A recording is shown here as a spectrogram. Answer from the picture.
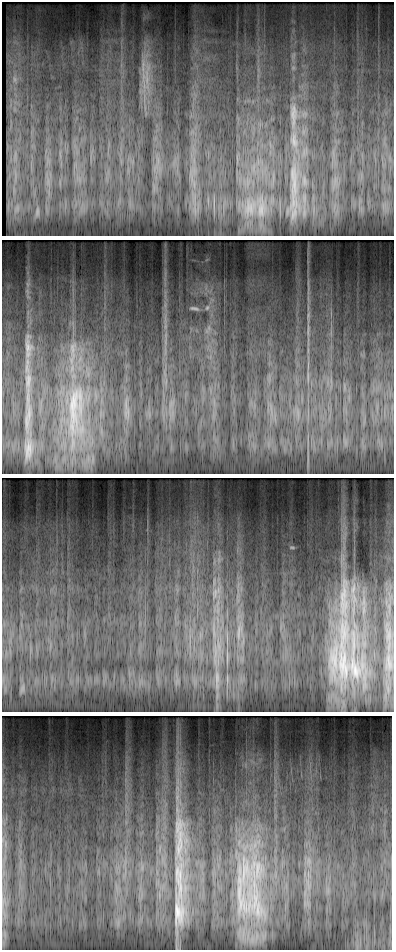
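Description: A dog barking in short bursts, several times, the loudest a little past the middle and near the end.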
